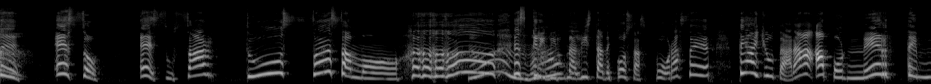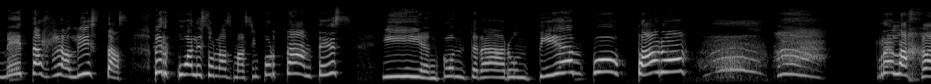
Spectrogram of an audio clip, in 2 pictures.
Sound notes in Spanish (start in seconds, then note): 16.2 Kori inhala; 16.3 Kori exhala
